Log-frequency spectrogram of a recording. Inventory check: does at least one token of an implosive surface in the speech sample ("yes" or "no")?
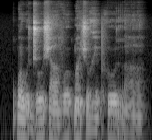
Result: yes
